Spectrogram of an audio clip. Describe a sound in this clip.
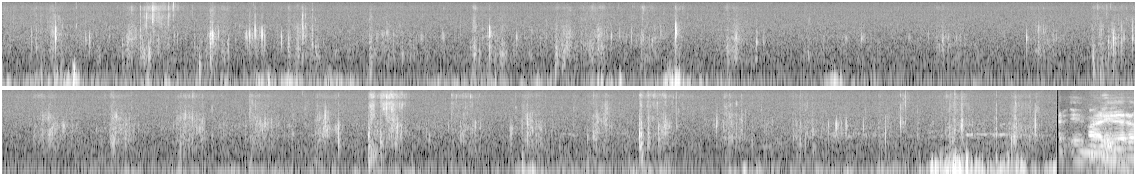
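Footsteps crunch on a leafy gravel path.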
